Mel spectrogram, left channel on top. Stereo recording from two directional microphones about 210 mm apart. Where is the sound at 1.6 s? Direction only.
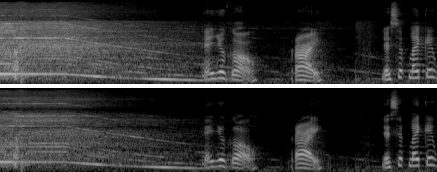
5° right (ahead or behind).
